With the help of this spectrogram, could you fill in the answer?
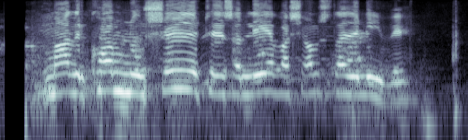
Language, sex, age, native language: Icelandic, male, 13, Icelandic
